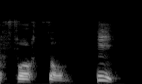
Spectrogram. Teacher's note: The transliteration with the alphabet is Y and I at the fourth tone, but the Chinese don't pronounce the Y. So it's the same as you have an E in English, you know, the fifth letter.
